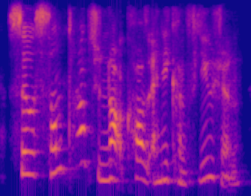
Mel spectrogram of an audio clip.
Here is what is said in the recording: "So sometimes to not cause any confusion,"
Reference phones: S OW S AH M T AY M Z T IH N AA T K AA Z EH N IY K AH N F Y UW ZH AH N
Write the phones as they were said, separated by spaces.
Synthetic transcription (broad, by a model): S OW S AH M T AY M Z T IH N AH T K AA Z EH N IY K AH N F Y UW ZH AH N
